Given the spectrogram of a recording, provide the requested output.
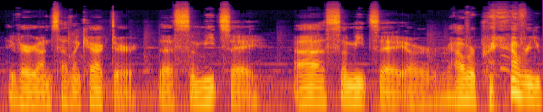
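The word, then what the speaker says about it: Tzimisce: I pronounce it as chimiste, which is like, sounds a little bit Spanish. Cimiche. Yes. Today's word is zimishe.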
